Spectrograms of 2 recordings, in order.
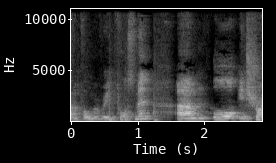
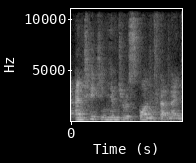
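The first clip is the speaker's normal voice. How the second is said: ordinary talk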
